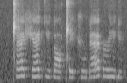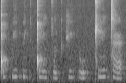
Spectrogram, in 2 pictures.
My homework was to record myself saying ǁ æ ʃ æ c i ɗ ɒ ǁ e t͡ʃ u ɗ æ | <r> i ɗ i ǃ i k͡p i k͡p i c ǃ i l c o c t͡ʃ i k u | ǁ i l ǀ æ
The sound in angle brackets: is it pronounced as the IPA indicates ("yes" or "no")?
no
